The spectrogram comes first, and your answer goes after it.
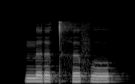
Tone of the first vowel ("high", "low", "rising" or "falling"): high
